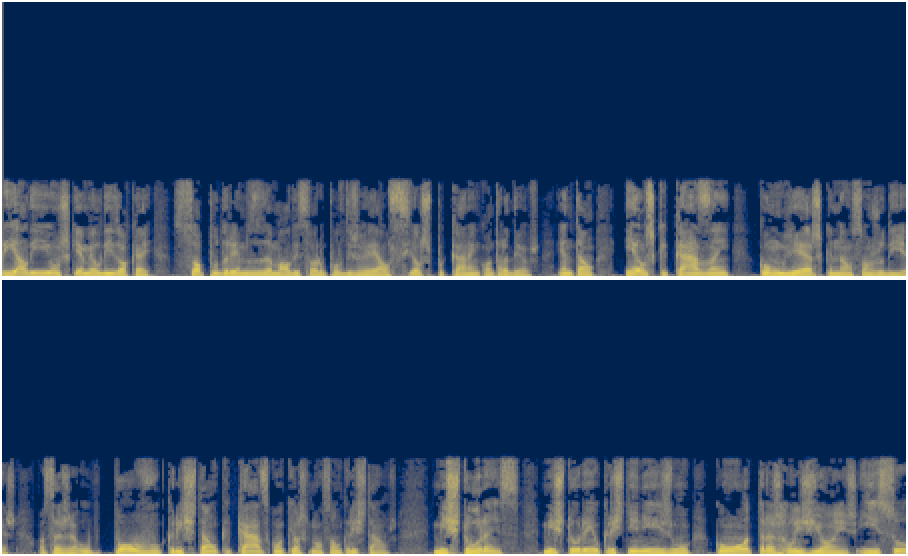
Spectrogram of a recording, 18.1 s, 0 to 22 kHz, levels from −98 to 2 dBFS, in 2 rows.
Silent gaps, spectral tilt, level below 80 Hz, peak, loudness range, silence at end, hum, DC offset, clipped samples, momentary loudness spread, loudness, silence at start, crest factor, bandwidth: none; -7.5 dB/octave; -40 dBFS; -2 dBFS; 3 LU; 0 s; none; under 0.1%; under 0.1%; 8 LU; -17 LUFS; 0 s; 14 dB; 8 kHz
